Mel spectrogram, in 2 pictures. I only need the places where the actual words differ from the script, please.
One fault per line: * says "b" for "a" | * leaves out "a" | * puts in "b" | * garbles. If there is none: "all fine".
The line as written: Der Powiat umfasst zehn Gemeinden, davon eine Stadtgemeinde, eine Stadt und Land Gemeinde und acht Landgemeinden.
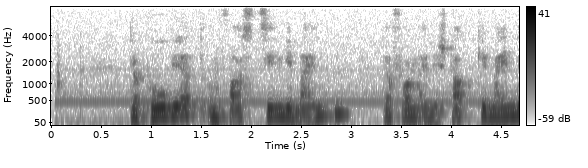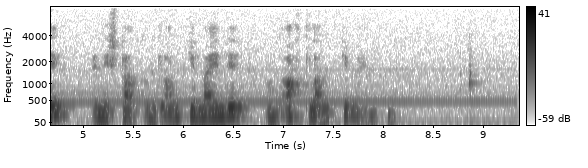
all fine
